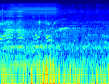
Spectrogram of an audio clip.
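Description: Voices shouting during a kabaddi raid. A quick run of high, arching cries comes at the start, then a steady held voice-like tone.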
